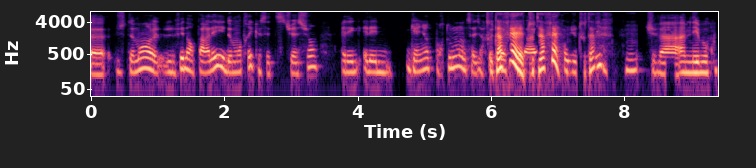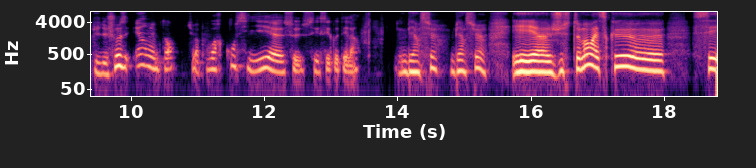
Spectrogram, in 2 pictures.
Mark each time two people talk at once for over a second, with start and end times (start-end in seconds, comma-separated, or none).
5.9-7.9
